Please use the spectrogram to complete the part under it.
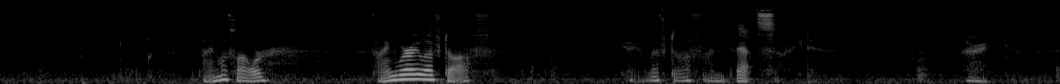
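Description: Soft fabric rustles as hands handle it.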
